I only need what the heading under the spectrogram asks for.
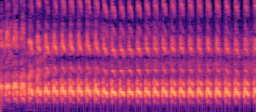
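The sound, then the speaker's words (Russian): Little grebe calling loudly: a long, rapid trill of many sharp, high notes repeated at an even, fast rhythm, steady in pitch and loudness throughout, with no voices. “малая поганка прям орёт. Я даже не могу это изобразить.”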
